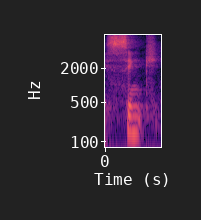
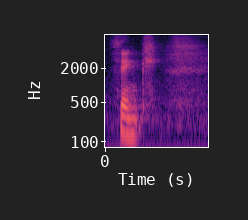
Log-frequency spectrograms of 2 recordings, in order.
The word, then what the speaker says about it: think: They might say sink instead of think.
